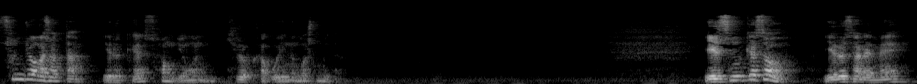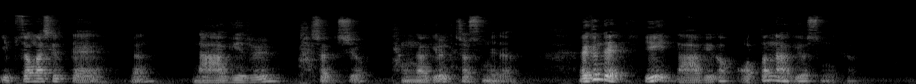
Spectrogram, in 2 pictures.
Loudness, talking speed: -31 LUFS, 215 characters per minute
